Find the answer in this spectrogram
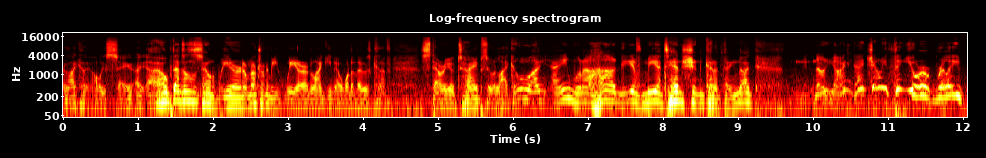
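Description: A man voicing a gentle, caring male cyborg friend in an ASMR roleplay, talking softly and hesitantly with many fillers, sometimes dropping to a whisper. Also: mid-range voice, gravelly, slight background noise. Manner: soft, hesitant and rambling, with many fillers and restarts; drops to soft whispers at times. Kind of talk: ASMR roleplay, personal attention.

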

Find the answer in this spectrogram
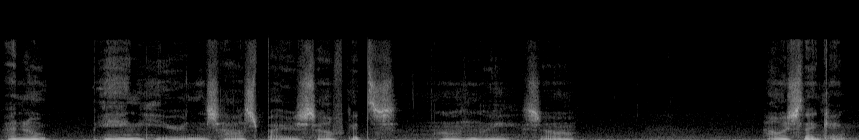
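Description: Casting: man playing a loving, shy, nerdy young husband for ASMR roleplay; hushed, creaky, very unhurried delivery. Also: mid-range voice, fairly even intonation, a little hiss or hum. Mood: tender, reflective. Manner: soft, breathy, often half-whispered, unhurried. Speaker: voice actor in an audio roleplay. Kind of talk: intimate ASMR boyfriend roleplay.

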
